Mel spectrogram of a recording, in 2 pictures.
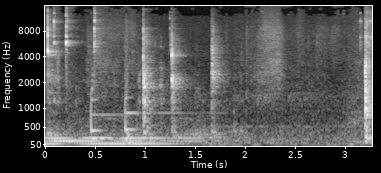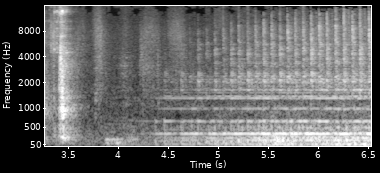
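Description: Drama background score: plucked notes over a low drone fade out, leaving a short quiet gap broken by a couple of sharp knocks, then a new music cue of held tones swells in.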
